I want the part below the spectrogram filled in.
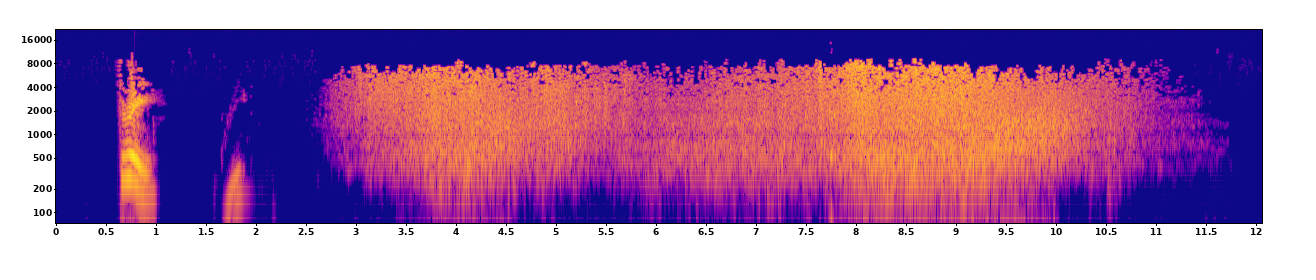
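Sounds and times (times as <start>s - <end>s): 
speech: 0.6s - 1.1s, 1.7s - 2.0s
ocean waves: 2.7s - 11.5s.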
